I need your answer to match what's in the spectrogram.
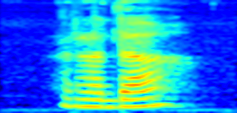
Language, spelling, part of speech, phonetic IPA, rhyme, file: Czech, rada, noun, [ˈrada], -ada, Cs-rada.ogg
- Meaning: 1. advice, counsel 2. council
